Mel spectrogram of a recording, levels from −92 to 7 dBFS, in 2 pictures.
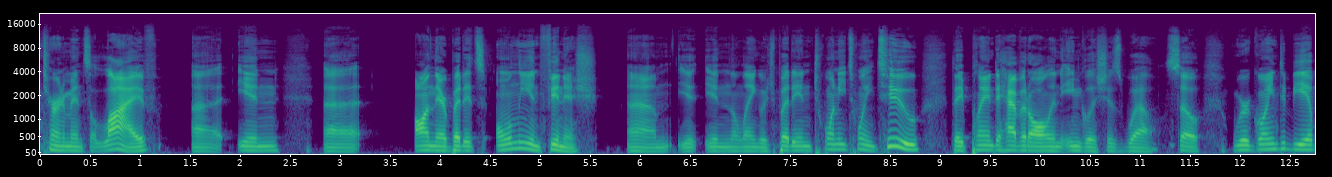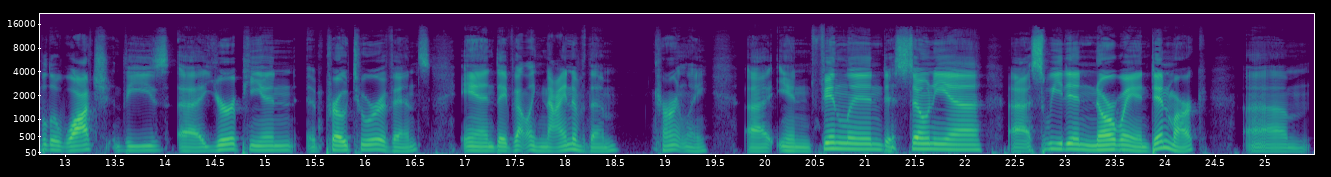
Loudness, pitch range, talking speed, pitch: -24 LUFS, 105-140 Hz, 145 wpm, 120 Hz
